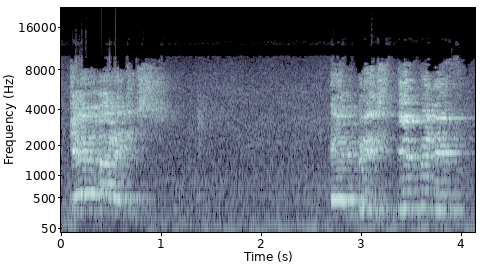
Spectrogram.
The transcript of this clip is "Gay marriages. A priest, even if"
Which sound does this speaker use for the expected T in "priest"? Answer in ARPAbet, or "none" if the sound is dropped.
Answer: none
